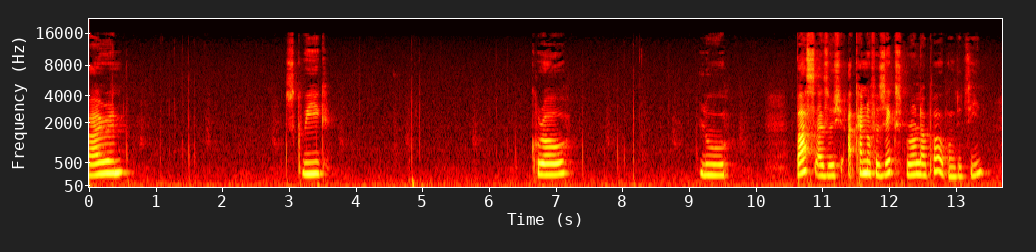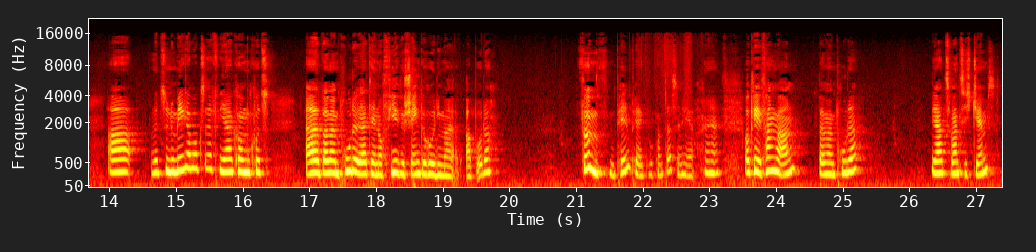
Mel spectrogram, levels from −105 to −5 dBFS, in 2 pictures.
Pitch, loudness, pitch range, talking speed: 255 Hz, -28 LUFS, 220-285 Hz, 125 wpm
